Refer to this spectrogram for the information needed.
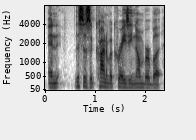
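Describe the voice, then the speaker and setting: A man's voice: medium pitch, steady tone, a little fast, fairly bright tone. A man co-hosting a sports podcast in casual conversation, talking as a sports writer.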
